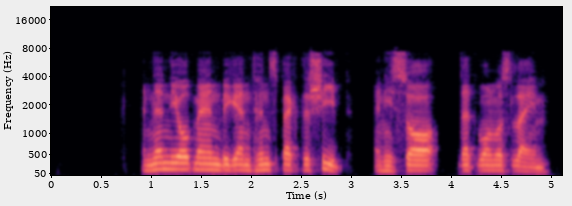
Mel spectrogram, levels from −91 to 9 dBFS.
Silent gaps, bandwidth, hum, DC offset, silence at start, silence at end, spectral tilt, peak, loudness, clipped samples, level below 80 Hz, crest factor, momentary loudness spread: 3.06-3.18 s; 7.6 kHz; none; under 0.1%; 0.9 s; 0.15 s; -5.5 dB/octave; -2 dBFS; -17 LUFS; under 0.1%; -58 dBFS; 16 dB; 10 LU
